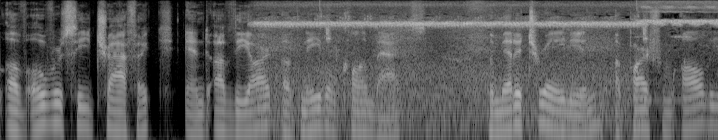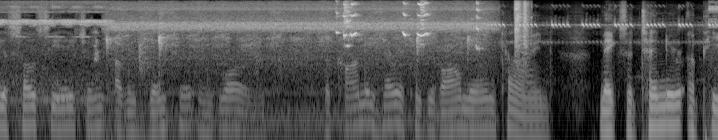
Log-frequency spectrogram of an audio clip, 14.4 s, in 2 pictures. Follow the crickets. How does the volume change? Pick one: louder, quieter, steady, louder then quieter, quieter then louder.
steady.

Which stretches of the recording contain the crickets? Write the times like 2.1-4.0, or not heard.
2.5-14.3.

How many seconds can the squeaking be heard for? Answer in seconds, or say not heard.
2 s.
